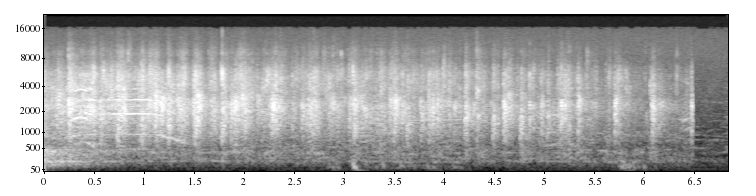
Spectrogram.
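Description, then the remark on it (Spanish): A crowd gives a loud applause to God, dense steady clapping filling the whole stretch before cutting off abruptly near the end, with a few voices faintly mixed in. “Dar un aplauso fuerte a ese Dios de poder.”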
